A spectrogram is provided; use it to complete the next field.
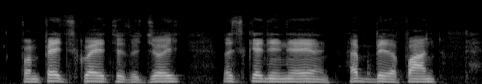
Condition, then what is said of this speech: ALS (motor neuron disease). And apart from your speech, you look very, very well.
